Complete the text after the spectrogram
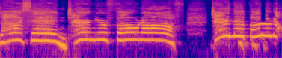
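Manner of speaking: put-on screaming. Parent retells calling downstairs to a son before school, retelling screaming downstairs. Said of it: "I'm like just screaming downstairs".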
